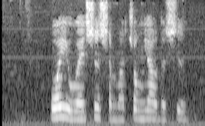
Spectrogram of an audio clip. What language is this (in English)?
Chinese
